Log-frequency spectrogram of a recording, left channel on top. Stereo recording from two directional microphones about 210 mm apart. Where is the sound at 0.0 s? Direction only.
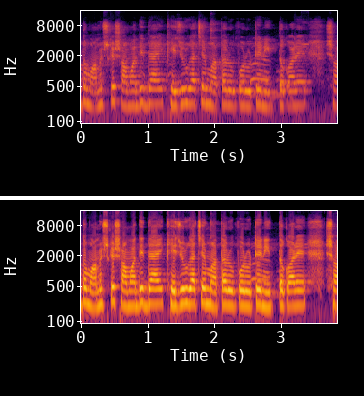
50° right (ahead or behind).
